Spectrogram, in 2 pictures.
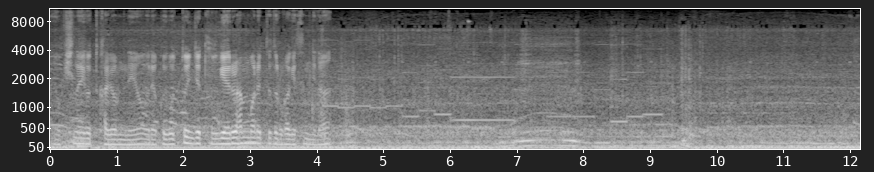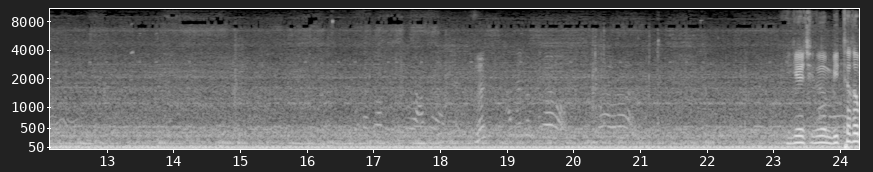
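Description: A forklift engine hums steadily.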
